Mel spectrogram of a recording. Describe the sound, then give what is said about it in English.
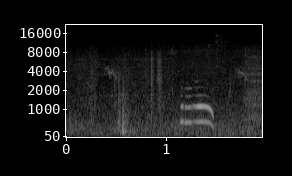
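A short meow from a black and white cat lounging on an outdoor picnic table: one brief, fairly faint tonal cry that bends downward at its end, with soft scattered background noise around it. “Outside, a black and white cat lounges on a picnic table.”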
